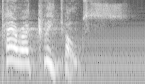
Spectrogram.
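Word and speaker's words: parakletos (παράκλητος): The Greek word for the word helper is pronounced parakletos.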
